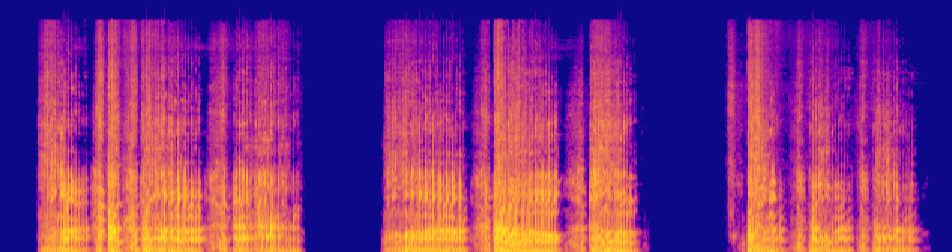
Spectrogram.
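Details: Lion giving rough, pulsing growls and roars in three bouts of choppy bursts across about twelve seconds, deep and grating, separated by silent pauses.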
